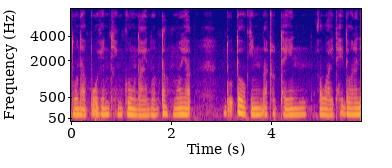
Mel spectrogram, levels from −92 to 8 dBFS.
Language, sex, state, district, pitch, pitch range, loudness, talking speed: Mizo, male, Mizoram, Aizawl, 120 Hz, 110-125 Hz, -18 LUFS, 195 wpm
